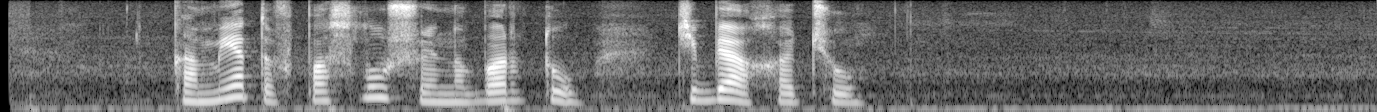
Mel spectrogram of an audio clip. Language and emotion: Russian, neutral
